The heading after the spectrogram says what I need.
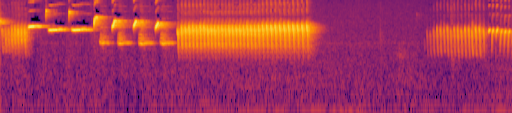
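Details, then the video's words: Two male canaries in a mating call: a set of short sliding notes, a dense buzzy roll near two seconds, a brief silence, then the roll starts again. "Super Two Males Canary Mating Call Songs"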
